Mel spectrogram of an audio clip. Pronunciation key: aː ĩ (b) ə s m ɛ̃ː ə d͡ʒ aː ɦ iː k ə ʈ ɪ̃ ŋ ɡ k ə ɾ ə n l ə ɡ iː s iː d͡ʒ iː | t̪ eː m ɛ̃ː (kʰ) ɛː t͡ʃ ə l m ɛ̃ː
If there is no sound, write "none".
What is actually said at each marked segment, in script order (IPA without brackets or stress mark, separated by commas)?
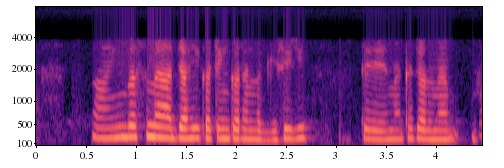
b, k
